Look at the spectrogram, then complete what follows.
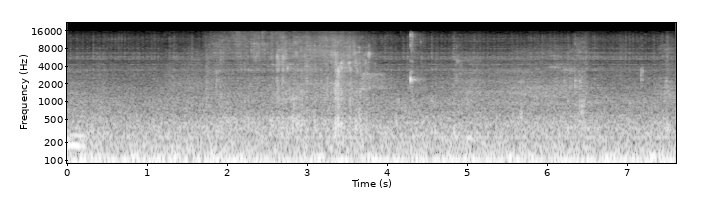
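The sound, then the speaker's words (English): A few soft, brief slurping sips of tea from a cup, quiet, over a steady low background rumble with no talking. “He deserves silent slurp.”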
